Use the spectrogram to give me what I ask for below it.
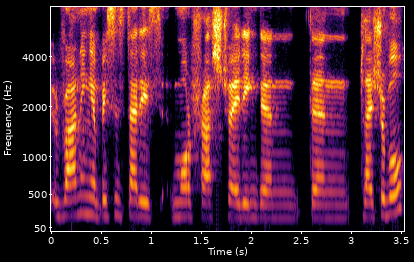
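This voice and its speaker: With a Swiss accent, a woman talks in a bright, sharp tone at medium pitch, keeping a moderate pace and fairly even intonation. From Switzerland. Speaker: entrepreneur and author. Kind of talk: interview.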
